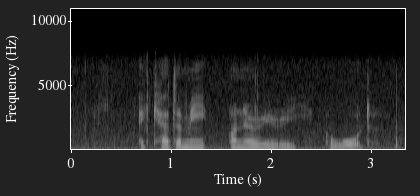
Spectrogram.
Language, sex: English, female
